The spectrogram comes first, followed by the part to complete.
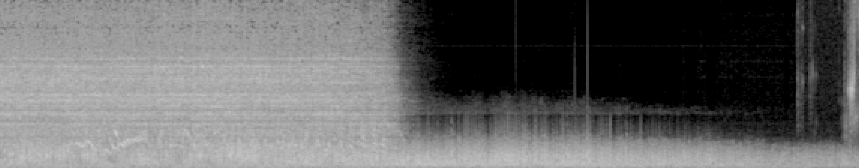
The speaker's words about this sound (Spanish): Se ha destruido bien, sí, joder, se ha destruido. La bomba esa ha caído bien, sí, ¿eh?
